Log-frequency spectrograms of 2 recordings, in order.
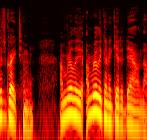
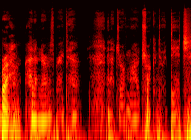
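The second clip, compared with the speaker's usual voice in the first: whispering the buddy's excuse; breathy retold whisper of a lame excuse; mock whisper; 2 semitones lower, 8 dB quieter than usual. Buddy's excuse to the girl, retold, in a mock whisper. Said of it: "that's what he said".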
